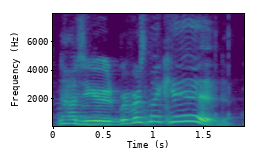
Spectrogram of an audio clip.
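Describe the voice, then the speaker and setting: A woman's voice: high-pitched, sing-song, unhurried, mellow, a little hiss or hum. A woman voicing a laid-back surfer bro dad while reading a dating game aloud, drawling and calling people bro and dude. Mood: easygoing.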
